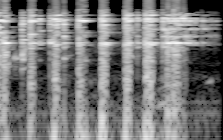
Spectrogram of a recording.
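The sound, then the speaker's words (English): Rapid, bright clinking of ceramic tea cups, about eight sharp taps in quick succession, fairly loud, ending in a short ringing rattle. “I'm trying to between the clinking of teas.”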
